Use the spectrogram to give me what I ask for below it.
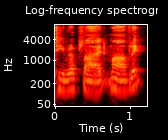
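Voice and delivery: usual speaking voice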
